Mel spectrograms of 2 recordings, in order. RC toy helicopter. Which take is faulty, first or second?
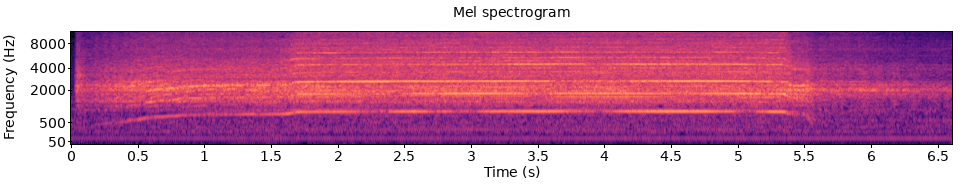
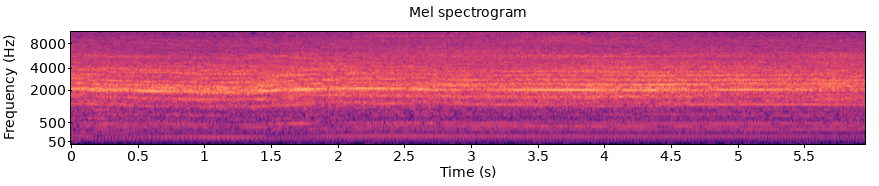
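first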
